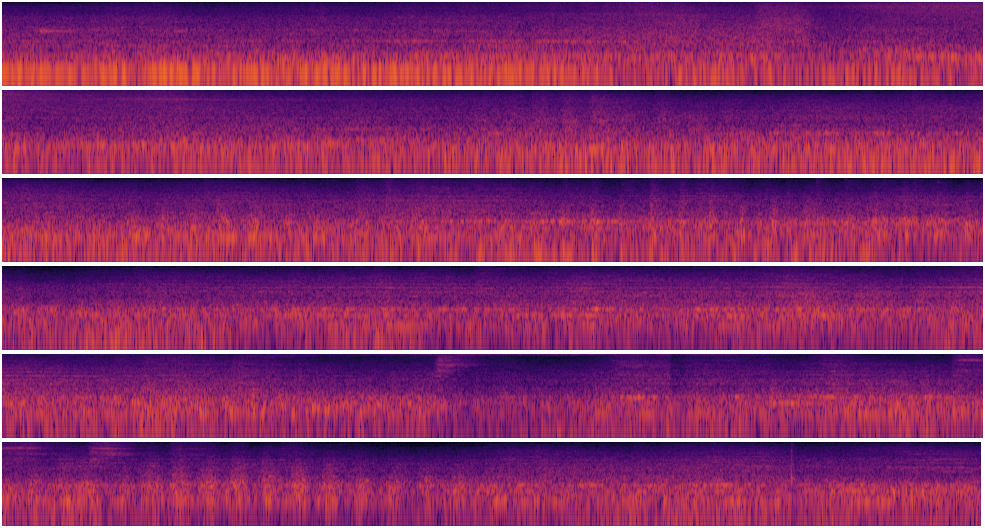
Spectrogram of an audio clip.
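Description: Norfolk Southern intermodal freight train passing close by. The diesel locomotives' low engine hum is heard in the first few seconds, then the steady rumble and clatter of wheels on rail as the trailer-carrying flatcars roll past. Thin high wheel squeals come in about two-thirds of the way through.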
